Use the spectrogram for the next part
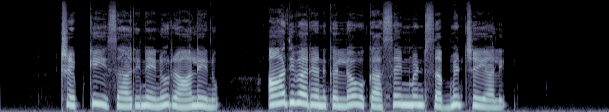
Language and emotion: Telugu, sad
